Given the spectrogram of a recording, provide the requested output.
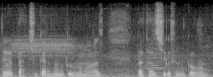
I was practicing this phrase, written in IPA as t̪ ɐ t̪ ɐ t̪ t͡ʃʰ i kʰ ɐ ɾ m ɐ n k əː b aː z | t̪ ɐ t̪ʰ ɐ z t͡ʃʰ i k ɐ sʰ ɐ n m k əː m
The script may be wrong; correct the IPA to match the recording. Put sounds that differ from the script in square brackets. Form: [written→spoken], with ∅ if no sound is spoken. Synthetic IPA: t̪ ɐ t̪ ɐ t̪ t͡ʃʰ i [kʰ→k] ɐ ɾ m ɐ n k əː [b→m] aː z | t̪ ɐ t̪ʰ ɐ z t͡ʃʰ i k ɐ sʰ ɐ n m k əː m

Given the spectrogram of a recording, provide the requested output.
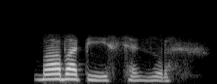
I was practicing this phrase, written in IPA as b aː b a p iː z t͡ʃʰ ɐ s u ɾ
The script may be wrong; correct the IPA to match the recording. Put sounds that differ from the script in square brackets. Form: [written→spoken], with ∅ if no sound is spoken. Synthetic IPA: b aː b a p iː [z→s] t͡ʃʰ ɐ [s→z] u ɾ

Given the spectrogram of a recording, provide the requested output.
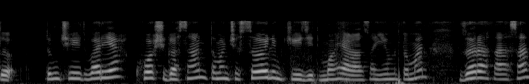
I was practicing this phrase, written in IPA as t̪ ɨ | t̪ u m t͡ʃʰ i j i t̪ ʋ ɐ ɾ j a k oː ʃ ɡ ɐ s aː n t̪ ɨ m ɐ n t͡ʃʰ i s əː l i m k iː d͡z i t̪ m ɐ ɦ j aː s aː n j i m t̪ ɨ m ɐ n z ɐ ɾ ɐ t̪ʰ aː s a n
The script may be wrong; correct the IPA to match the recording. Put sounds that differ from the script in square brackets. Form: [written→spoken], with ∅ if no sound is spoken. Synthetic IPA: t̪ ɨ | t̪ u m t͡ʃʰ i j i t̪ ʋ ɐ ɾ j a [k→kʰ] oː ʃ ɡ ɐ s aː n t̪ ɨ m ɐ n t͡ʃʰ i s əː l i m k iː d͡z i t̪ m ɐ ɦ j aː s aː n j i m t̪ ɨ m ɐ n z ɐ ɾ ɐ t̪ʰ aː s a n

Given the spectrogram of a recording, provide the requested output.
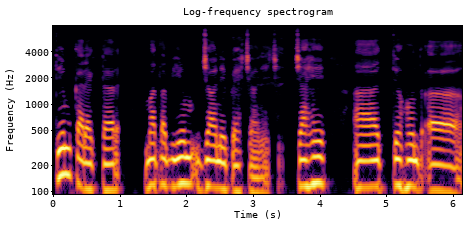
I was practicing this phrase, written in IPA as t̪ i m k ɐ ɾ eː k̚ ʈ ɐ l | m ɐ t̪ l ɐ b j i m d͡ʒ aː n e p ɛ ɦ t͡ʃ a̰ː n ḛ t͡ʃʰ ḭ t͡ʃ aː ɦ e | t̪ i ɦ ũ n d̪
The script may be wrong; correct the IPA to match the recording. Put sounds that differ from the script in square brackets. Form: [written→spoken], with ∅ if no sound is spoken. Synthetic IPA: t̪ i m k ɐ ɾ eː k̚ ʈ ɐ [l→ɾ] | m ɐ t̪ l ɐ b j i m d͡ʒ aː n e p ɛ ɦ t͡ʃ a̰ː n ḛ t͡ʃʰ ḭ t͡ʃ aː ɦ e | t̪ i ɦ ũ n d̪

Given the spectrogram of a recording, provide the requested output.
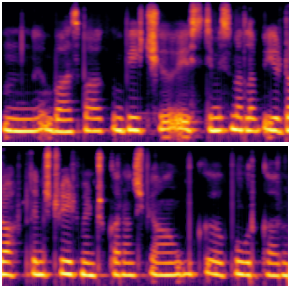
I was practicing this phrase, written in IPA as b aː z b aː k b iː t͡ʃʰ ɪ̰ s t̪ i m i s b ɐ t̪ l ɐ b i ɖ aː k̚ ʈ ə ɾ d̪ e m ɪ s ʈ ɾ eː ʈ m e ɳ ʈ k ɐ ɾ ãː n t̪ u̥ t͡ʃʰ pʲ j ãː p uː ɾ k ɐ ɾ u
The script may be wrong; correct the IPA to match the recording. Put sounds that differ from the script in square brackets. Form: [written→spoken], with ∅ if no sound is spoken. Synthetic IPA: b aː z b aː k b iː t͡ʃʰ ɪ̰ s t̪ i m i s [b→m] ɐ t̪ l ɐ b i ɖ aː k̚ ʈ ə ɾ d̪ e m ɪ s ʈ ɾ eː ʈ m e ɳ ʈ k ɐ ɾ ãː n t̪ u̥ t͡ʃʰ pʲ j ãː p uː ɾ k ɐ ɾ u

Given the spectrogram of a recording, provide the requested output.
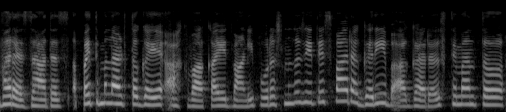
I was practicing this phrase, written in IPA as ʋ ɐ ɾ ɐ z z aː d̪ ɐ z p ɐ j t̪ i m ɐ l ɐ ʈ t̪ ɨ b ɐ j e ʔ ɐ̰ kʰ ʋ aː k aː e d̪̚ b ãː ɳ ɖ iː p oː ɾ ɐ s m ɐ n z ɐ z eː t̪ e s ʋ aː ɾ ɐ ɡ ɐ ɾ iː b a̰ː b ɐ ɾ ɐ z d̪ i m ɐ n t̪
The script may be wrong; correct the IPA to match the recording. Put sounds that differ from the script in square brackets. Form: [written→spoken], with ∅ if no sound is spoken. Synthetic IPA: ʋ ɐ ɾ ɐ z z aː d̪ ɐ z p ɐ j t̪ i m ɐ l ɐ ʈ t̪ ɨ [b→ɡ] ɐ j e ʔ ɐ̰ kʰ ʋ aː k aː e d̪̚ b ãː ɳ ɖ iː p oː ɾ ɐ s m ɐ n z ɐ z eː t̪ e s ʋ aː ɾ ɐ ɡ ɐ ɾ iː b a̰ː [b→ɡ] ɐ ɾ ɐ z [d̪→t̪] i m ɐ n t̪

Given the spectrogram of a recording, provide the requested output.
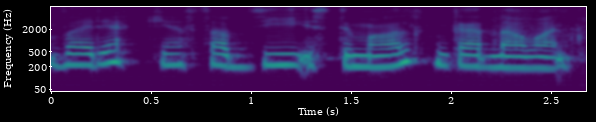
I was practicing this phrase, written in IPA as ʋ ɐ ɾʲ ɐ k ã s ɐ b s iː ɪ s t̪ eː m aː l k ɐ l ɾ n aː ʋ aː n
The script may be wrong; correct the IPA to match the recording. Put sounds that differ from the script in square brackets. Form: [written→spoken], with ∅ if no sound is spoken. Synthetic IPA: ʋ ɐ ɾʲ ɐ k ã s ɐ b [s→z] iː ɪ s t̪ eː m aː l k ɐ [l→∅] ɾ n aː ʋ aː n

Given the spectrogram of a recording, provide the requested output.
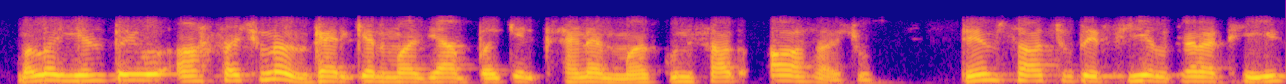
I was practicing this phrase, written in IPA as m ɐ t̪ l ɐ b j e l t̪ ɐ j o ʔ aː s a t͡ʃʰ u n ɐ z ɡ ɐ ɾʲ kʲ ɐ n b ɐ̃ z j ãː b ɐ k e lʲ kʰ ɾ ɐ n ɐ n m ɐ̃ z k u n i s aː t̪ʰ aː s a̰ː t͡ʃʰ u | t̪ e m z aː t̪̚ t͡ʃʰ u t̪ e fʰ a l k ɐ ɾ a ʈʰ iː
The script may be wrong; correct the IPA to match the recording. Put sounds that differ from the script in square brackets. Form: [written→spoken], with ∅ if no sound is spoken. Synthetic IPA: m ɐ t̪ l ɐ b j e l t̪ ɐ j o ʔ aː s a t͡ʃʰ u n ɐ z ɡ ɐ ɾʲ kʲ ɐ n [b→m] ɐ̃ z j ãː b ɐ k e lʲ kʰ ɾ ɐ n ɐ n m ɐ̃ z k u n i s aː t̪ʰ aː s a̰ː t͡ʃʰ u | t̪ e m [z→s] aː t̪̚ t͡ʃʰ u t̪ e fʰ [a→i] l k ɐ ɾ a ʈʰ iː

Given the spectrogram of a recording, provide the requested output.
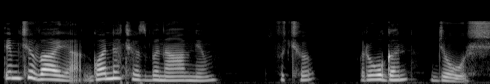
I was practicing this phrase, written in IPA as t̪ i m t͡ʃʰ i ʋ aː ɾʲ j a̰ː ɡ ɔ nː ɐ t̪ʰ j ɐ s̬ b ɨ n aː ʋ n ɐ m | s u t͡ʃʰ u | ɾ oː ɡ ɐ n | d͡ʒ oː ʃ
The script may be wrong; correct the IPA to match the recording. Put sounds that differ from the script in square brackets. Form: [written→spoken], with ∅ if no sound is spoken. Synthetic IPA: t̪ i m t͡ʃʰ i ʋ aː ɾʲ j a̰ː ɡ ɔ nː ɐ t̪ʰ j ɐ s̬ b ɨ n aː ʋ n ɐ m | s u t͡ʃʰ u | ɾ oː ɡ ɐ n | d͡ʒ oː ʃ

